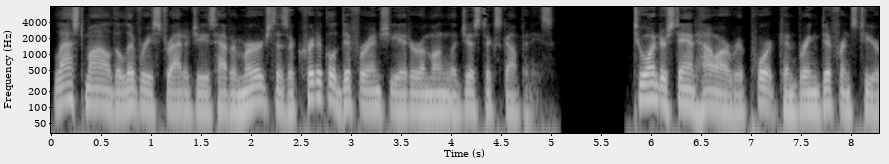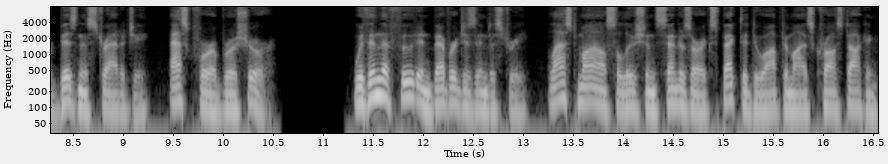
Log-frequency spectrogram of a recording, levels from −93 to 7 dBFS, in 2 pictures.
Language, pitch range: English, 85-115 Hz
